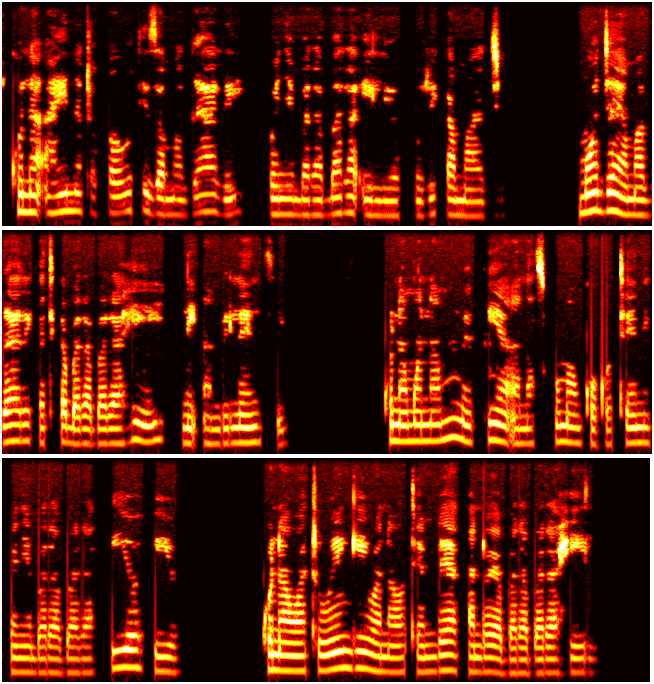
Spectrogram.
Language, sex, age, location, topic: Swahili, female, 25-35, Kisumu, health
